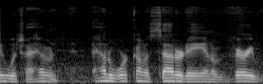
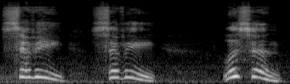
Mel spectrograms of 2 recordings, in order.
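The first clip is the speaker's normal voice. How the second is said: high called-out Civvy, Civvy; inmates calling out; 13 semitones higher, 4 dB louder, slower than usual. Retold or imitated. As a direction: call after her from across the hall. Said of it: "the guys are like".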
